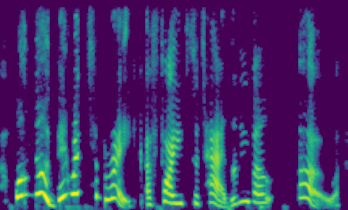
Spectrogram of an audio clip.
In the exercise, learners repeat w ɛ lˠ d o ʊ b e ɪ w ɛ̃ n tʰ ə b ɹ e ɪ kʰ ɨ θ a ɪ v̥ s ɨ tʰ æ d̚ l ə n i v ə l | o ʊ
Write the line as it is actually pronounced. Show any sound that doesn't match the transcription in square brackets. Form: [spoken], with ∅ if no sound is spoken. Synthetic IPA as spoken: w ɛ lˠ [n] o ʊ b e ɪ w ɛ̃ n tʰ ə b ɹ e ɪ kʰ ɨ [f] a ɪ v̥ s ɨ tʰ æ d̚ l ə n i v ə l | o ʊ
